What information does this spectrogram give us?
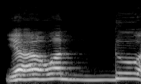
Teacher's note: ya wad tekan ya ditekan penekanan di dal karena bertasjid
